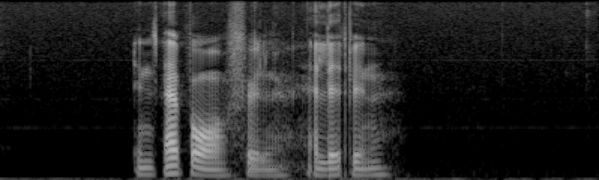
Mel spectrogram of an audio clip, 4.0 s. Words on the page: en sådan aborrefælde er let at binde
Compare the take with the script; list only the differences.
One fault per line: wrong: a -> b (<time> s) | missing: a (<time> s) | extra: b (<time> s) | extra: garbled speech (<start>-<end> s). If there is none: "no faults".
missing: sådan (1.0 s)
missing: at (2.3 s)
